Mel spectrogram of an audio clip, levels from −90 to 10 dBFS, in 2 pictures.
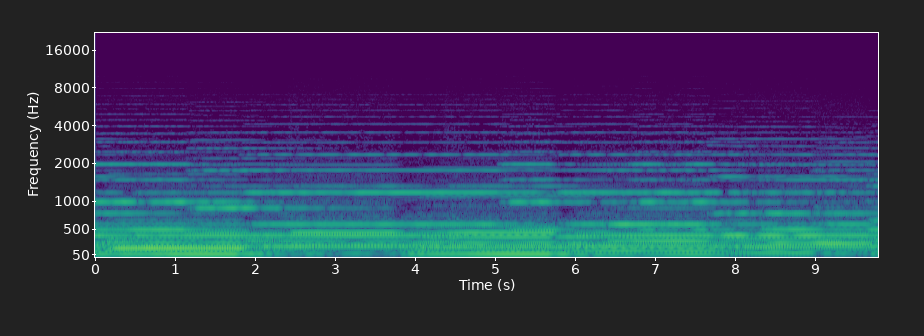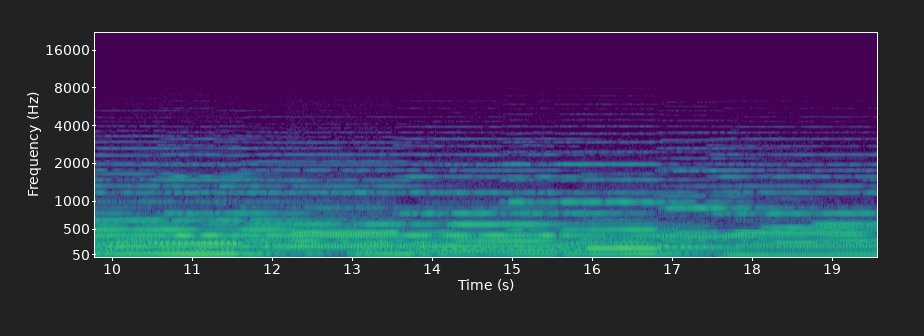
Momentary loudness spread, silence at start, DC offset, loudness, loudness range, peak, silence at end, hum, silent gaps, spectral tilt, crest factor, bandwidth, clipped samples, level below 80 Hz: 8 LU; 0 s; under 0.1%; -22 LUFS; 3 LU; -6 dBFS; 0 s; none; none; -11 dB/octave; 14 dB; 4.2 kHz; under 0.1%; -28 dBFS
